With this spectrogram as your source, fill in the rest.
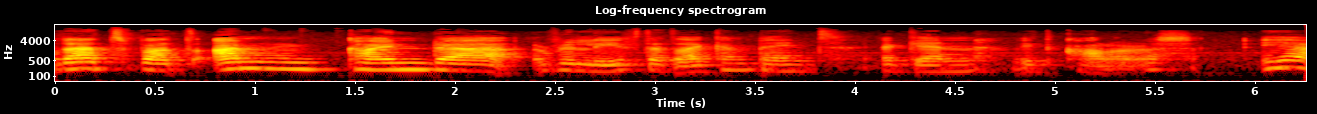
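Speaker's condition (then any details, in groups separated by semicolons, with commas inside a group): No condition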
